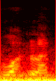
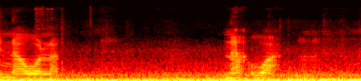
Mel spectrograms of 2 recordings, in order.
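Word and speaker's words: นวรัฐ: สะพาน นวรัต นะ ครับ อ่าน ว่า นวรัต นะ ครับ ไม่ ใช่ นวรัต นวะ พลตรี เจ้า แก้ว วระ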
